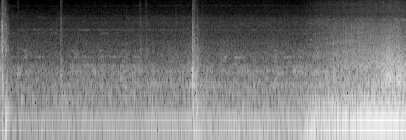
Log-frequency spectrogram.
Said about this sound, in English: We get into the vans to drive over to the parked helicopter.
